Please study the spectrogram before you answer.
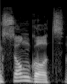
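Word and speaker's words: Szongoth: Imre Sabic, genau, SZ wird wie ein scharfes S sozusagen oder ein stimmhaftes S ausgesprochen, also müsste es Domon Songot sagen.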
